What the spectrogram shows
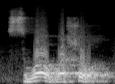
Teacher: स्ववशः का जो विसर्ग है इसके आगे व्यापी का व आया हुआ है, इस कारण से इस विसर्ग का हम ओ ऐसा उच्चारण करते हैं। अर्थात स्ववशः का लिखते समय तथा उच्चारण करते समय हम स्ववशो ऐसा ही रूप यहां पर देखेंगे।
